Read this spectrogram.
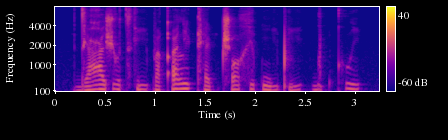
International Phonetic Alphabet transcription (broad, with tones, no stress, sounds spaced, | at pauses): d ɛ˩˧ ʕ ə˥˧ ʃ ʊ˥˧ t͡sʼ i˥˧ p ə˧˩ qʼ ə˥ l i˥ ʈʰ æ˧˩ ʈ t͡ʃʼ ɔ˥˧ x ɪ˥˧ p ŋ i˩˧ pʼ i˩˧ | ɡ ʊ˧˩ p kʷʰ i˥˧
